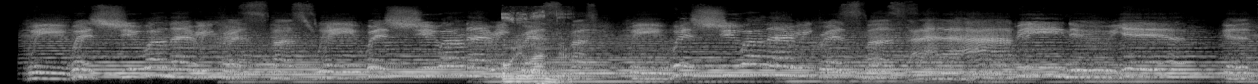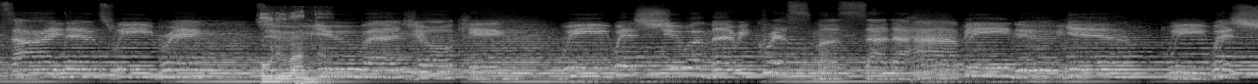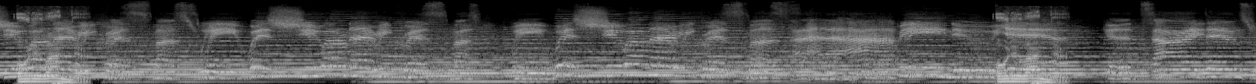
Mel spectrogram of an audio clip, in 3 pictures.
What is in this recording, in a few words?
We Wish You A Merry Christmas Chipmunk Elf Minion Style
